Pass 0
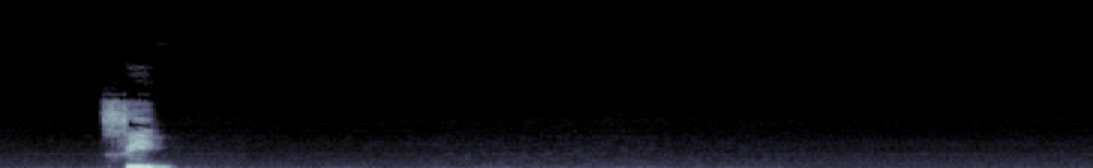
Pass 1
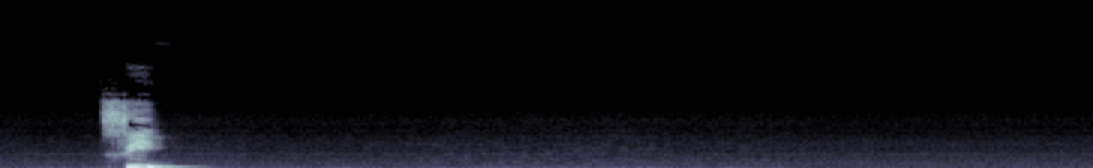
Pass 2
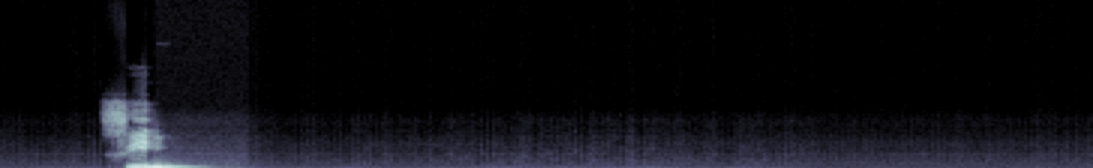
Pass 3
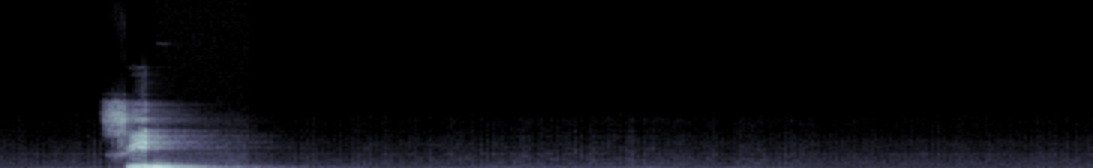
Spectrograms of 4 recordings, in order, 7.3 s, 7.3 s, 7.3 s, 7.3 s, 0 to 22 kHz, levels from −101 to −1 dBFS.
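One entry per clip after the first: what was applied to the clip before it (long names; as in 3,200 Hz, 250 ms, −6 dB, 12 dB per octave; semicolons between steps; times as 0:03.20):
hum removal 50.34 Hz, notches 7; level +5 dB
sub-octave generator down 1 octave, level −5 dB; transient designer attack −11 dB, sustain +11 dB; level +1 dB
tuned comb filter 100 Hz, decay 0.54 s, harmonics all, mix 60%; on a send at −23 dB: convolution reverb RT60 1.6 s, pre-delay 99 ms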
